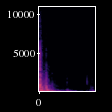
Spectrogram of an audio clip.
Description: plastic step; teardown; ps5 windows xbox series xs

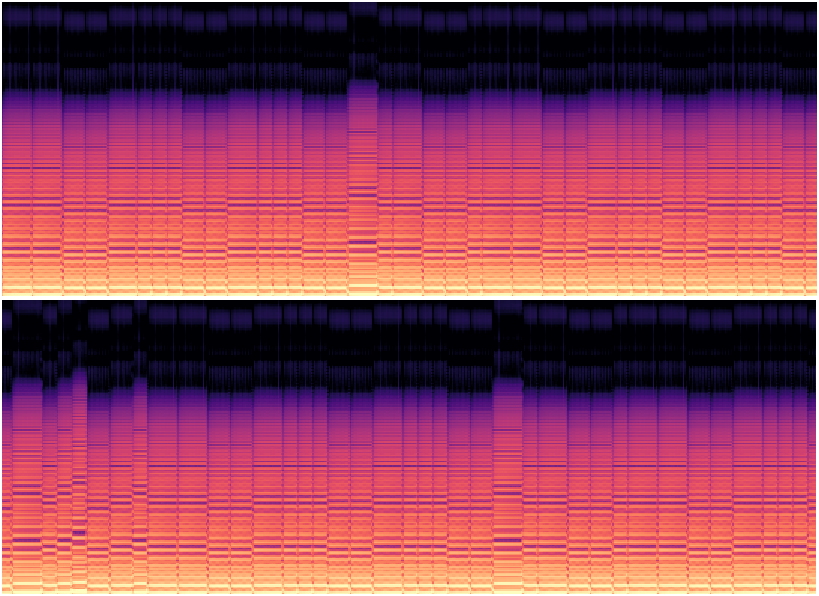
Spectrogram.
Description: Drone; Patchouli Drone

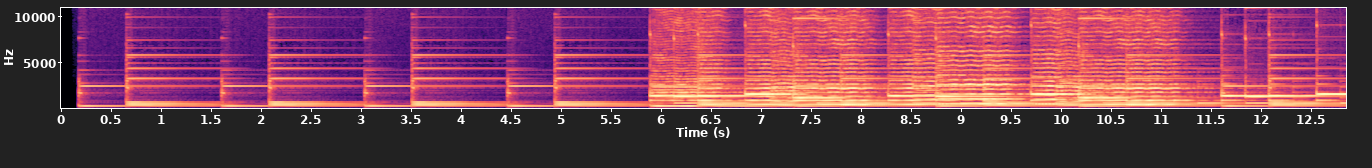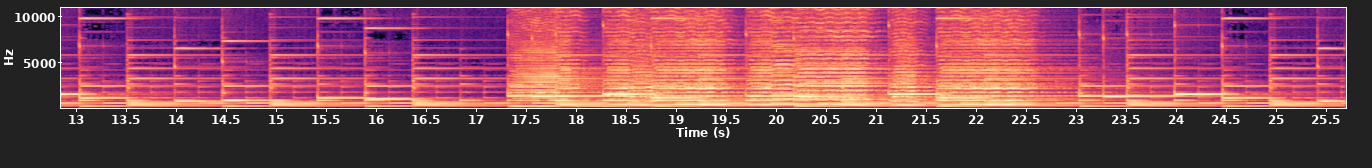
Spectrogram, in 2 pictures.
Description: Asian Street; professor layton and the last time travel

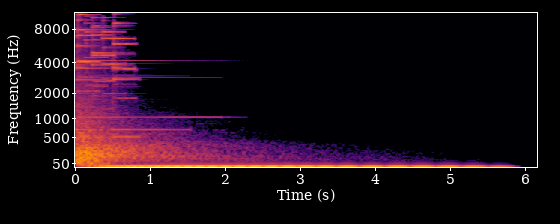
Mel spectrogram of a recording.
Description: Combo Mid; Mixolumia

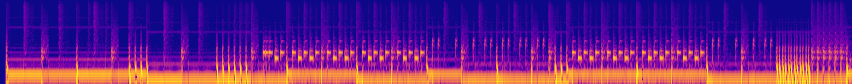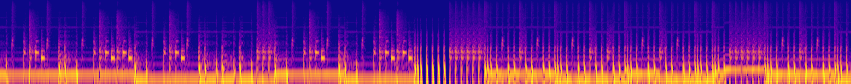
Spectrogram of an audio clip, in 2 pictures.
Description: beatdown

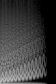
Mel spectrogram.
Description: Item pickup; high strangeness; wii u

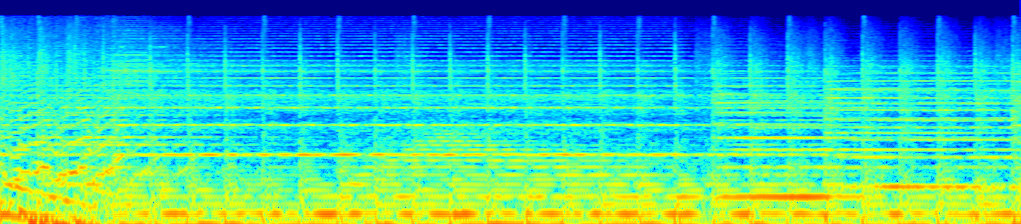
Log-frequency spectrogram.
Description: Battle Victory Theme; Tales of Innocence R; PS Vita

